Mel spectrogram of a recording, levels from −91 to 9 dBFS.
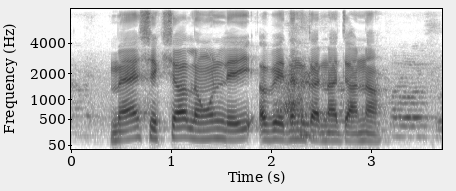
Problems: constant background noise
